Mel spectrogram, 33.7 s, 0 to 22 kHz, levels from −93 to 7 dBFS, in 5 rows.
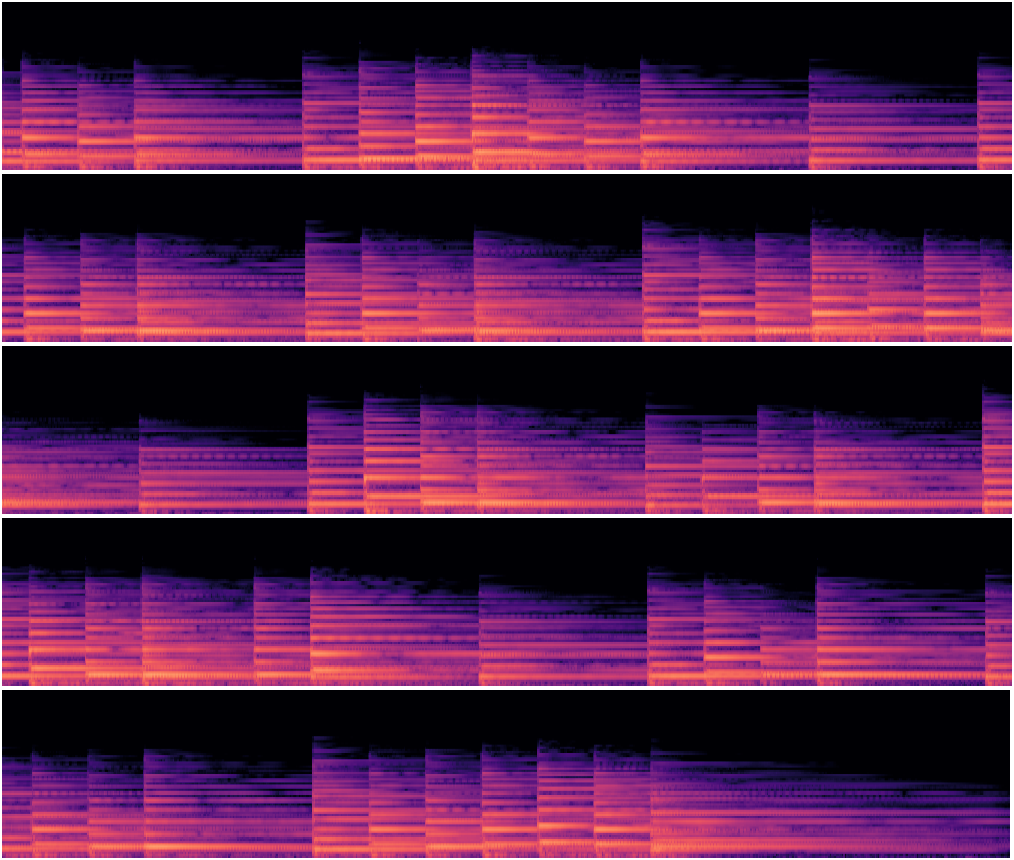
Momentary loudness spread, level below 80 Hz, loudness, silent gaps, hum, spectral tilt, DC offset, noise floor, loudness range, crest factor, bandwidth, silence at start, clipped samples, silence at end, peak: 15 LU; -48 dBFS; -23 LUFS; none; none; -9.5 dB/octave; under 0.1%; -51 dBFS; 4 LU; 18 dB; 4.9 kHz; 0 s; under 0.1%; 0.6 s; -6 dBFS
